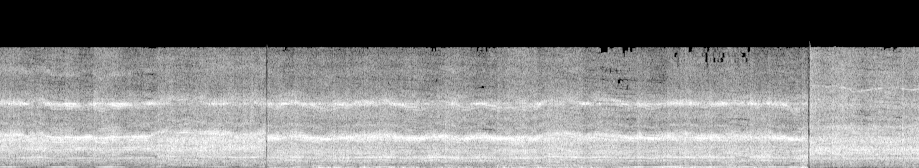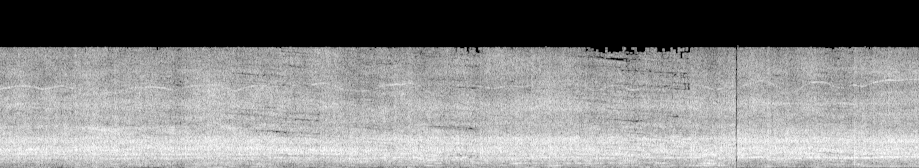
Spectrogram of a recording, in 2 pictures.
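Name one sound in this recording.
An electric sander whirs with a steady high whine as it grinds against wood.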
